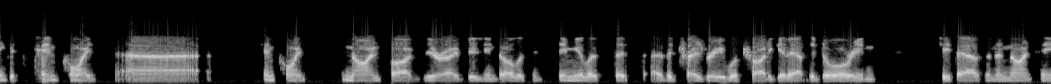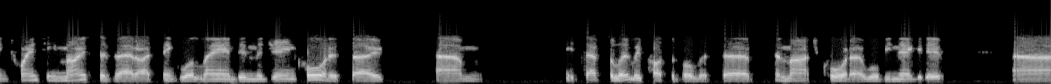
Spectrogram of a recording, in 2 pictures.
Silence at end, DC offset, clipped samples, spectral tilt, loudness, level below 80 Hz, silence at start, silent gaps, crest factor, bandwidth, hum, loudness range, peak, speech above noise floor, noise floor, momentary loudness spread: 0 s; under 0.1%; under 0.1%; -7 dB/octave; -16 LUFS; -64 dBFS; 0 s; none; 14 dB; 7.4 kHz; none; 2 LU; -2 dBFS; 54 dB; -70 dBFS; 7 LU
